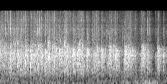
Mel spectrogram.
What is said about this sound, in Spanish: Así que un aplauso para ellos dos, porque la verdad, muchas gracias.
